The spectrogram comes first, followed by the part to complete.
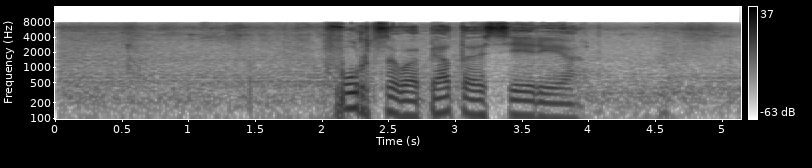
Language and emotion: Russian, neutral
